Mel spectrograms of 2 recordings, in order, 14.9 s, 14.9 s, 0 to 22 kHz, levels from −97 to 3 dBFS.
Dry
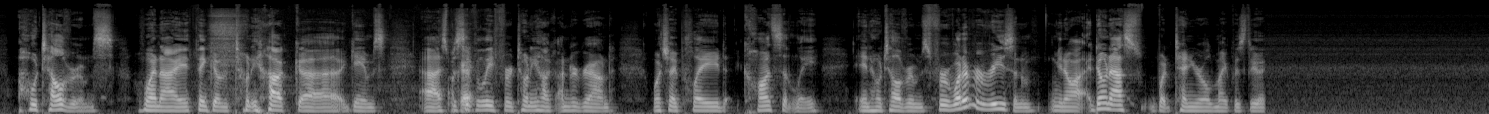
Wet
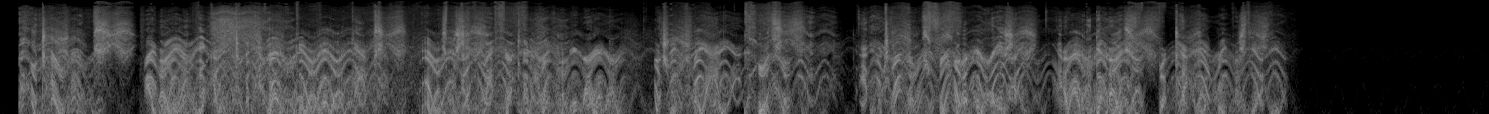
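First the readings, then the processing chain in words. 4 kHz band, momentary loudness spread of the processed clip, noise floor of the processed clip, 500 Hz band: +1.0 dB, 7 LU, -84 dBFS, -15.0 dB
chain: high-pass 590 Hz 12 dB/octave; gate with hold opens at -52 dBFS; tilt EQ +3 dB/octave; compression, threshold -32 dBFS, peak gain reduction 13.5 dB; gated-style reverb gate 250 ms rising, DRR 4 dB; ring modulator with a swept carrier 1.4 kHz, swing 40%, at 4 Hz

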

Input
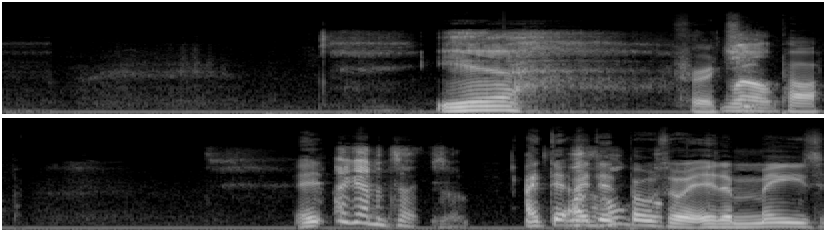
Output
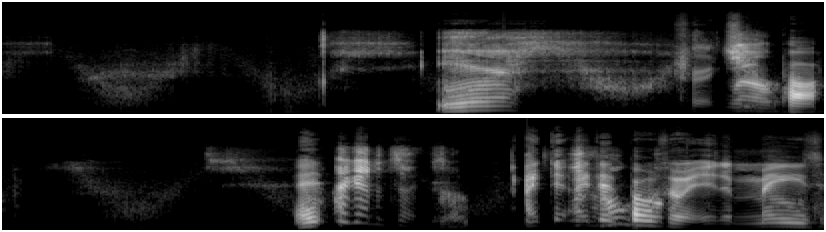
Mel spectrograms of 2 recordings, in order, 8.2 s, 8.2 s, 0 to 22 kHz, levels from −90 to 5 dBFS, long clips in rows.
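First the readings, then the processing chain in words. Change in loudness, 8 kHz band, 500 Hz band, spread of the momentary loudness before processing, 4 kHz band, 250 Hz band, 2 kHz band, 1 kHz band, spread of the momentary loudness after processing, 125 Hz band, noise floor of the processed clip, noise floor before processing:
+0.5 dB, +2.0 dB, -5.0 dB, 14 LU, +6.5 dB, -17.0 dB, +4.0 dB, +2.0 dB, 22 LU, under -30 dB, -75 dBFS, -53 dBFS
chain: hum notches 50/100 Hz; transient shaper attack +10 dB, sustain -4 dB; LFO high-pass sine 1.2 Hz 760–4000 Hz; trim -2 dB

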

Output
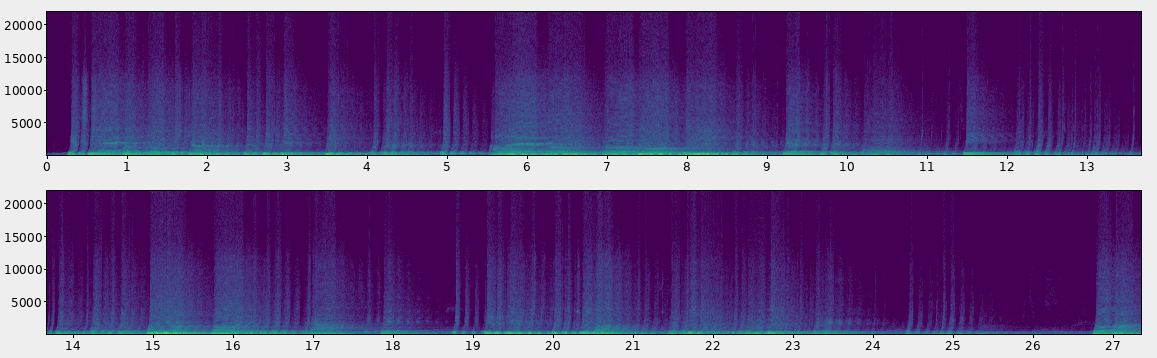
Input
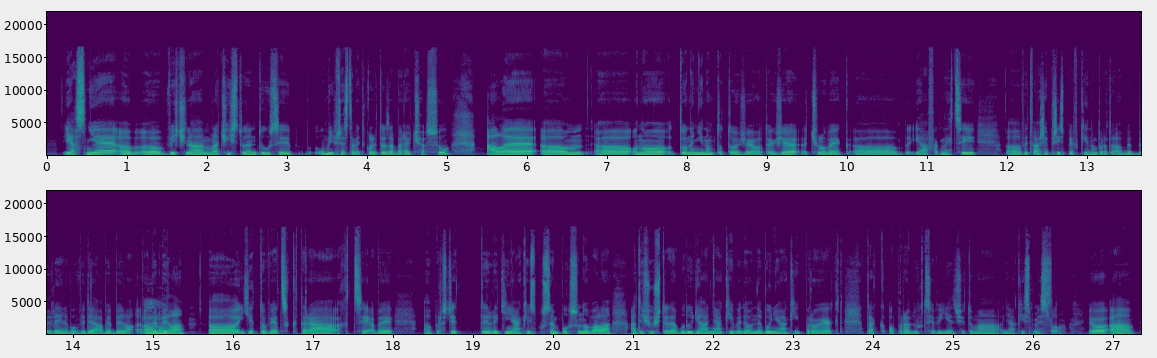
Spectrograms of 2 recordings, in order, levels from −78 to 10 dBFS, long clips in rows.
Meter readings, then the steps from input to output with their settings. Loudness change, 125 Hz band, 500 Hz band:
-1.5 dB, +2.0 dB, -10.0 dB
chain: one-bit delta coder 64 kbps, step -24.5 dBFS; gate -24 dBFS, range -22 dB; FFT filter 190 Hz 0 dB, 670 Hz -20 dB, 1.6 kHz -15 dB; in parallel at -11 dB: bit crusher 6-bit; on the sum: phase dispersion highs, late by 47 ms, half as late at 1.1 kHz; on a send: feedback echo behind a band-pass 914 ms, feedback 83%, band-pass 580 Hz, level -22 dB; on the sum: modulated delay 120 ms, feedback 66%, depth 89 cents, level -4.5 dB; trim +1 dB

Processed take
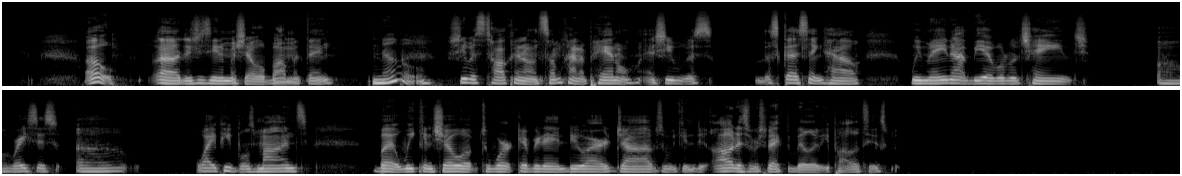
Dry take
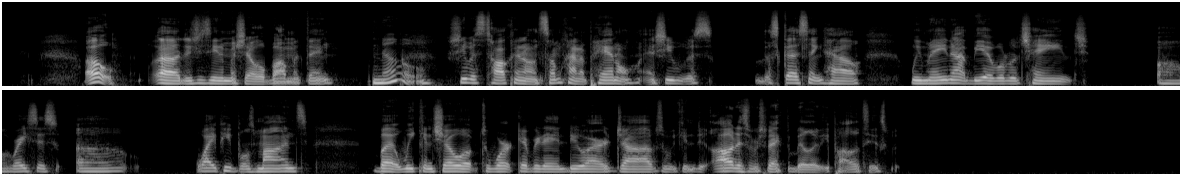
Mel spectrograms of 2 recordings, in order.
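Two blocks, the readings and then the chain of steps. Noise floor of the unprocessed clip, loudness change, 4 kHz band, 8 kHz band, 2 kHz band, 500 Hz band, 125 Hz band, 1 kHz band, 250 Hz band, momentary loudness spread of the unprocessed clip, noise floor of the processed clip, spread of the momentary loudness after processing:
-74 dBFS, -1.5 dB, 0.0 dB, 0.0 dB, 0.0 dB, -4.0 dB, 0.0 dB, -8.0 dB, 0.0 dB, 11 LU, -74 dBFS, 11 LU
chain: high-order bell 760 Hz -11.5 dB 1.3 oct

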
